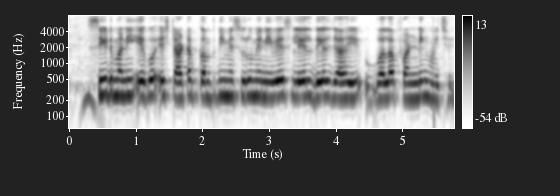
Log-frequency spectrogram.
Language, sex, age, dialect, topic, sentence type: Magahi, female, 25-30, Western, banking, statement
